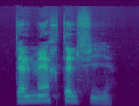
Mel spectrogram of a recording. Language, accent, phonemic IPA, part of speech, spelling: French, France, /tɛl mɛʁ | tɛl fij/, proverb, telle mère, telle fille
- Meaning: like mother, like daughter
